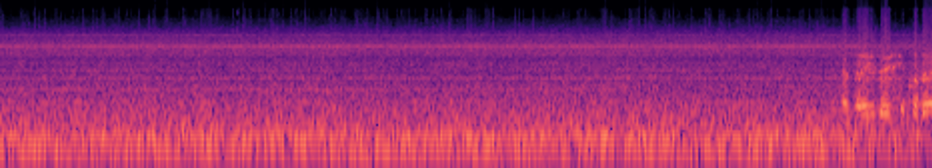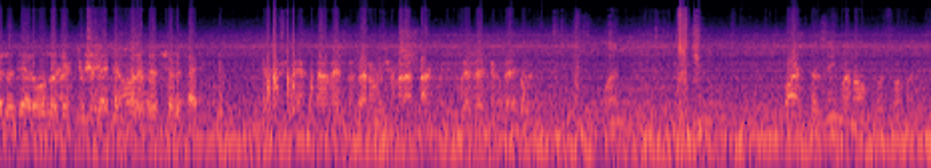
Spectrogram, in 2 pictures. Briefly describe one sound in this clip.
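Aircraft engines hum with a steady low rumble.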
